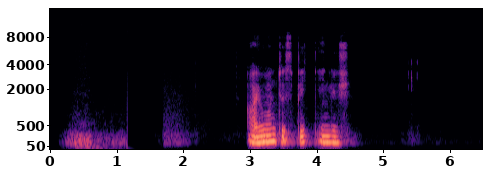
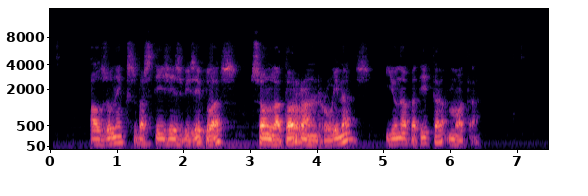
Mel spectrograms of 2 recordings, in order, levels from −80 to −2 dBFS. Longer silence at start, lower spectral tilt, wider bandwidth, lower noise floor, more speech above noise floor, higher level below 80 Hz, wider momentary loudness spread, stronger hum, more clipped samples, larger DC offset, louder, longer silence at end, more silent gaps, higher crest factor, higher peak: second, 0.3 s vs 0.6 s; about the same, -7.5 dB/octave vs -8 dB/octave; first, 8.8 kHz vs 7.6 kHz; first, -79 dBFS vs -71 dBFS; first, 57 dB vs 46 dB; second, -56 dBFS vs -50 dBFS; first, 22 LU vs 15 LU; neither; neither; neither; about the same, -24 LUFS vs -26 LUFS; first, 2 s vs 1.05 s; first, 1.37-1.57 s vs none; about the same, 22 dB vs 20 dB; about the same, -6 dBFS vs -6 dBFS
